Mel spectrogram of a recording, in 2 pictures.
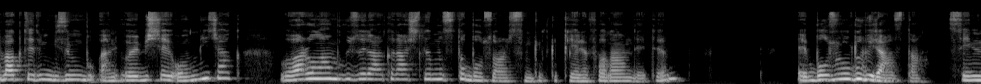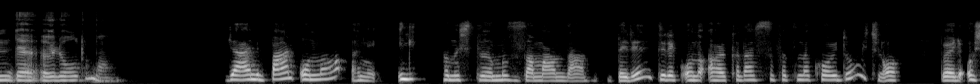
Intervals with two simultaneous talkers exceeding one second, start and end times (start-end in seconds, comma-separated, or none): none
